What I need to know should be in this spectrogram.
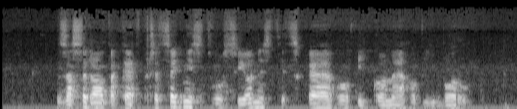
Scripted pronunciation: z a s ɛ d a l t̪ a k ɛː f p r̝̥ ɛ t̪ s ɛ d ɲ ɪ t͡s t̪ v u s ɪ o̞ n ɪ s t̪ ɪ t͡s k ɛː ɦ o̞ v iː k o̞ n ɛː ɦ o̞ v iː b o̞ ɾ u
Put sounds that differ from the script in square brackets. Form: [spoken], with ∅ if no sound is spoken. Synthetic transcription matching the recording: z a s ɛ d a l t̪ a k ɛː f p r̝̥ ɛ t̪ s ɛ d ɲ ɪ t͡s t̪ v u s ɪ o̞ n ɪ s t̪ ɪ t͡s k ɛː ɦ o̞ v iː k o̞ n ɛː ɦ o̞ v iː b o̞ ɾ u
